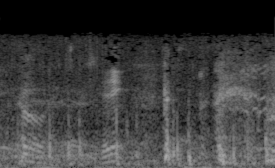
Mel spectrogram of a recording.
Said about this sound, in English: And here's the horse that carried him.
